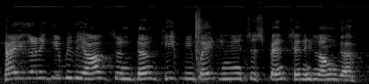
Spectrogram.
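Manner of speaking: high-pitched, ardent phone declaration; eager suitor. Acted. Suitor phones his darling for her answer, eagerly pleading. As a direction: plead eagerly with your sweetheart.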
